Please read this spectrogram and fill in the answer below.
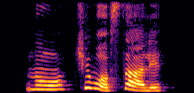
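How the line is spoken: Man's shrill address. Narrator (Russian): визгливо обратился мужчина

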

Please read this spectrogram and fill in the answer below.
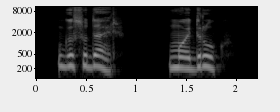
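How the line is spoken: Trembling, faltering babble. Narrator (Russian): пролепетала Лопухина дрожащим голосом

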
